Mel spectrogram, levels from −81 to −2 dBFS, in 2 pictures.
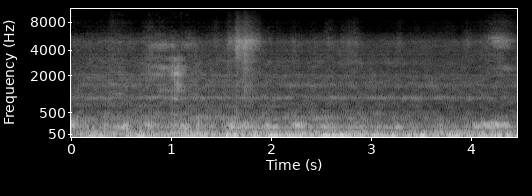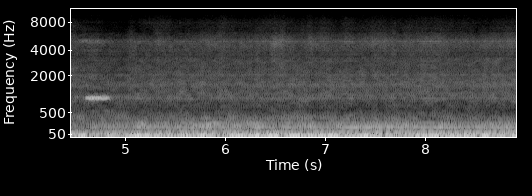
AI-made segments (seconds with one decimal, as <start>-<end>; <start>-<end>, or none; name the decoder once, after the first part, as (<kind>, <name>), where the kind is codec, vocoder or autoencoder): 0.0-8.9 (vocoder, WaveNeXt)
